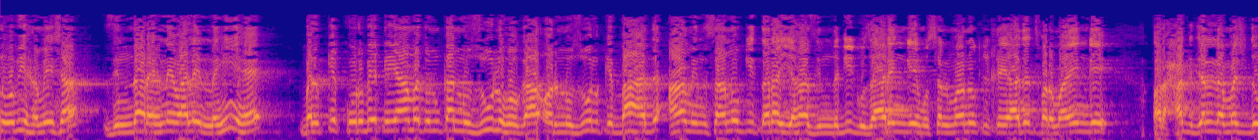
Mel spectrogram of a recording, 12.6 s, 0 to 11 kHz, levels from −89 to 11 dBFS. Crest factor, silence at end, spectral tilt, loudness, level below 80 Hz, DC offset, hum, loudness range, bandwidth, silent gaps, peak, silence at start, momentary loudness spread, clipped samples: 10 dB; 0 s; -4 dB/octave; -17 LUFS; -52 dBFS; under 0.1%; none; 1 LU; 8 kHz; none; -8 dBFS; 0 s; 5 LU; under 0.1%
